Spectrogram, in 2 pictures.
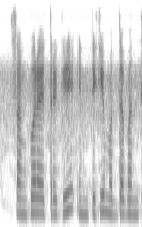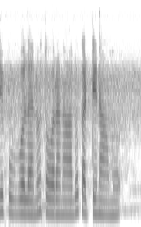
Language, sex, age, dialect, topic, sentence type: Telugu, female, 18-24, Utterandhra, agriculture, statement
